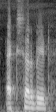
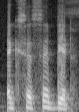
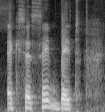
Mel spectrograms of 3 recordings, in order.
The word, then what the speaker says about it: exacerbate: देखो पढ़ के यहाँ पे तो पढ़ के कुछ और लगेगा, एक्सरबेट ऐसा कुछ लगेगा, लेकिन ऐसा है नहीं। क्या इसकी प्रोनाउंसिएशन है देख लो, एक्सेसिबेट, एक्सेसिबेट।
